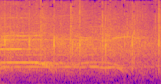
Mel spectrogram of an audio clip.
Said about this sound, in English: Men, give the ladies a big round of applause, all right?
